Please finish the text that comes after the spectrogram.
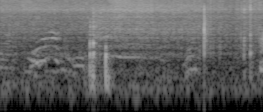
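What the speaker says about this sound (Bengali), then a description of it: "আলুগুলো এবার নেড়ে ছেড়ে একেবারে ভালো করে ভাজি করে নেবে" Boiled potatoes fry in a pan with salt, turmeric and chili powder, a steady sizzle broken by a few scraping clinks as they are stirred, close by.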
